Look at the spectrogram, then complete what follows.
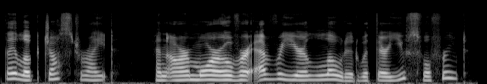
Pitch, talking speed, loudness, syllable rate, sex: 210 Hz, 170 wpm, -18 LUFS, 5.3 syllables/s, female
